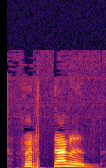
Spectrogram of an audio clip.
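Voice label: "to tell", British English; PictureDictionary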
